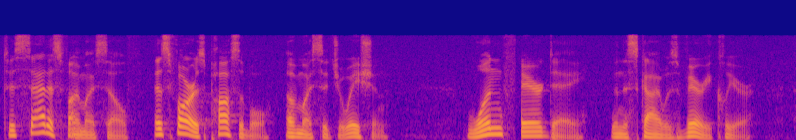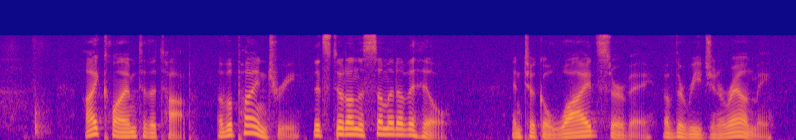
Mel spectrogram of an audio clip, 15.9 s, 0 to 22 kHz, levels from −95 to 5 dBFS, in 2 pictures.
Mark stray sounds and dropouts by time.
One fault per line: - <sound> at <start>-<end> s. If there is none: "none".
- dropout at 5.2-5.2 s
- sniff at 7.9-8.5 s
